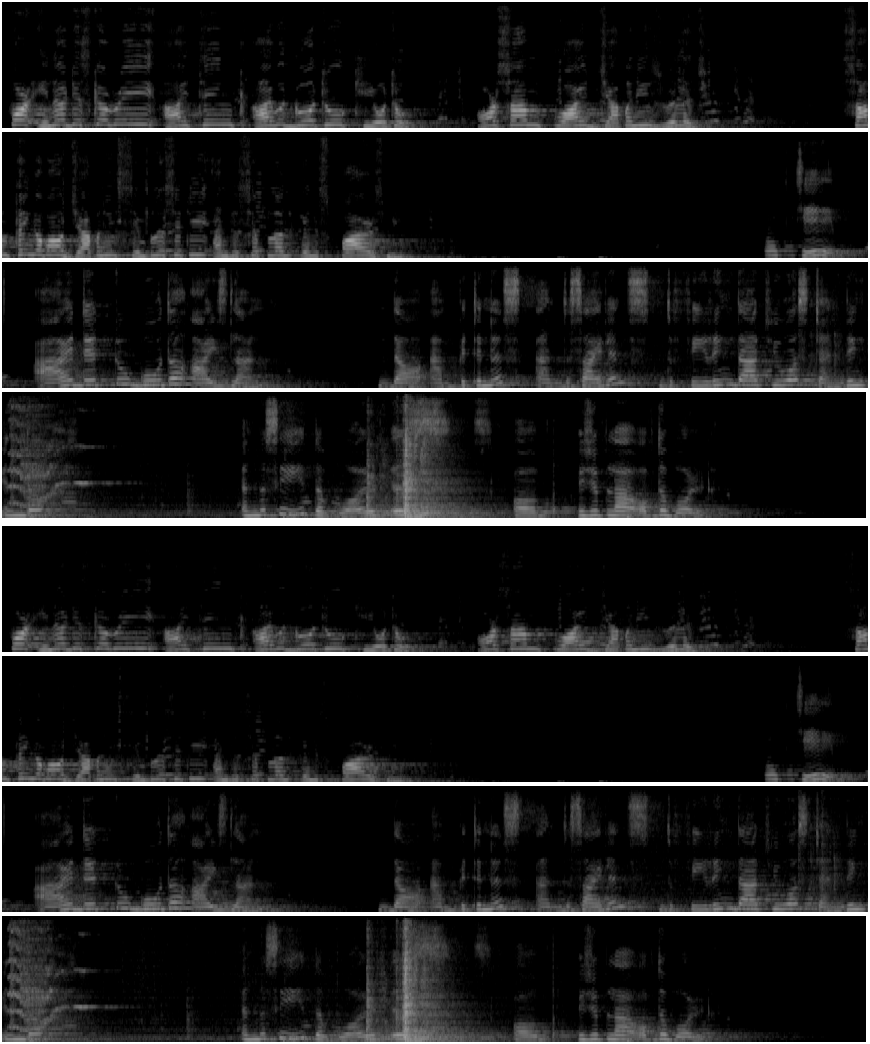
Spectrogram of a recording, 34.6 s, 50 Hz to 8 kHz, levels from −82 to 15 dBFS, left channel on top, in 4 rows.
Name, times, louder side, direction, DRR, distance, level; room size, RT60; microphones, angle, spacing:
voice 1, 0.1-4.1 4.8-7.0 8.5-12.7 26.6-26.7, left 6 dB, 65° left, 0.6 m, -36 dB
voice 2, 16.3-17.0 17.6-20.1 21.1-26.6 28.4-30.5 30.7-31.5 31.7-33.0, left 2 dB, 20° left, 0.8 m, -40 dB
Slam / Squeak / Wood, 23.8-24.6 24.9-31.7, right 2 dB, 80° right, 2.8 m, -39 dB
29.0 x 18.0 x 9.0 m
head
